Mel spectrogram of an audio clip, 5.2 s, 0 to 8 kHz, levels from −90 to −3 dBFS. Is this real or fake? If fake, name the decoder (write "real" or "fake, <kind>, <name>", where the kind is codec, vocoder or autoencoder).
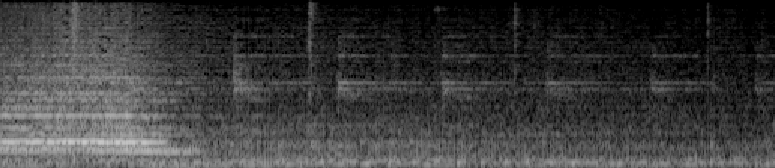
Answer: fake, vocoder, WaveNeXt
